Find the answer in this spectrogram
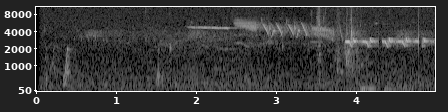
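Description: Songbirds singing: a thin high whistle, then a fast descending trill and a run of quick repeated notes, with a single knock about four seconds in.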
